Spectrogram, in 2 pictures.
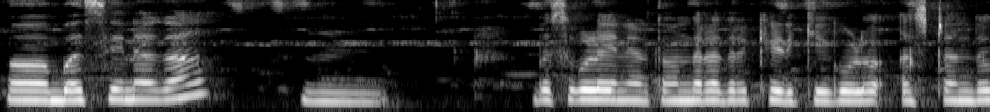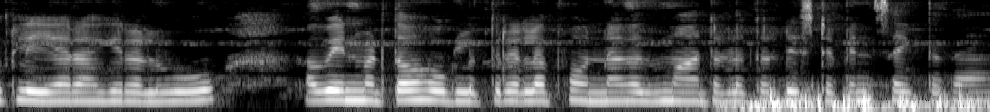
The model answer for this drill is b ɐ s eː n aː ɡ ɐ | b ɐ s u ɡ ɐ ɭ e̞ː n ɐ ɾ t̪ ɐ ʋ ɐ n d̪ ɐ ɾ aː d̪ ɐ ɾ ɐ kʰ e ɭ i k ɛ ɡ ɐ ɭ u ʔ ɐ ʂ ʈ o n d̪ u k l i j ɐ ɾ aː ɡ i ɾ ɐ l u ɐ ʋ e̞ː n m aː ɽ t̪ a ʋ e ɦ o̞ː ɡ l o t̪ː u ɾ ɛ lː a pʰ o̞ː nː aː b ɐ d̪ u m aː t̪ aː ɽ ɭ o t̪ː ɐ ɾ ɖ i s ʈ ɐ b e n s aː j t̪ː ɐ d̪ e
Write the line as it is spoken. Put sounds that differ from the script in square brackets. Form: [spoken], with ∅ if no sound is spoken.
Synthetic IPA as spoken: b ɐ s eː n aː ɡ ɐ | b ɐ s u ɡ ɐ ɭ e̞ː n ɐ ɾ t̪ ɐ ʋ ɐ n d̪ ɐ ɾ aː d̪ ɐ ɾ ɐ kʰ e [ɽ] i k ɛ ɡ ɐ ɭ u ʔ ɐ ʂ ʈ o n d̪ u k l i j ɐ ɾ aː ɡ i ɾ ɐ l u ɐ ʋ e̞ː n m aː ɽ t̪ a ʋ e ɦ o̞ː ɡ l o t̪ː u ɾ ɛ lː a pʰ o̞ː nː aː [ɡ] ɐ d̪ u m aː t̪ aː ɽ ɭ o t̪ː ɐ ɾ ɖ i s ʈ ɐ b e n s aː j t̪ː ɐ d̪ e

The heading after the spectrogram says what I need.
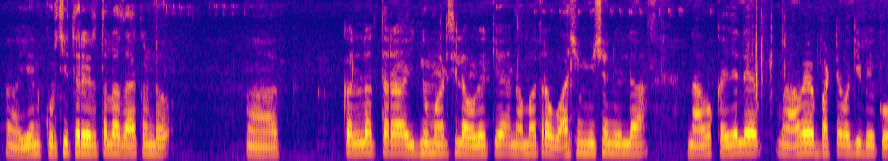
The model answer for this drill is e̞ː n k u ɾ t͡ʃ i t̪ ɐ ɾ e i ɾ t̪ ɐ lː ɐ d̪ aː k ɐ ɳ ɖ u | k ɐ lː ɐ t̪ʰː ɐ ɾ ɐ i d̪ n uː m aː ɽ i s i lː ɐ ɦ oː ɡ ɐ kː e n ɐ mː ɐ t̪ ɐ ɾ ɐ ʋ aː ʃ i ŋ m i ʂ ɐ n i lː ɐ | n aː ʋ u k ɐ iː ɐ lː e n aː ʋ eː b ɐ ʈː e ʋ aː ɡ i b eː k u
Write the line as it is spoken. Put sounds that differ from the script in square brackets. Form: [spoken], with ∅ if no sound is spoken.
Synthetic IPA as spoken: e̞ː n k u ɾ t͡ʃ i t̪ ɐ ɾ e i ɾ t̪ ɐ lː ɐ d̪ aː k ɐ ɳ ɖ u | k ɐ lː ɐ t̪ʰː ɐ ɾ ɐ i d̪ n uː m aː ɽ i s i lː ɐ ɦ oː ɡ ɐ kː e n ɐ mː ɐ t̪ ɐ ɾ ɐ ʋ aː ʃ i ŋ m i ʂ ɐ n i lː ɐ | n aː ʋ u k ɐ [jː] ɐ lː e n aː ʋ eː b ɐ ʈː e ʋ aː ɡ i b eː k u

